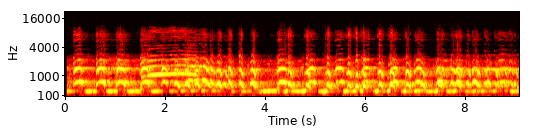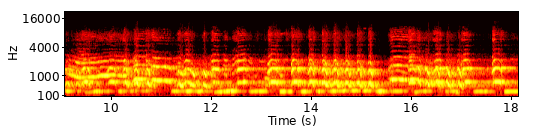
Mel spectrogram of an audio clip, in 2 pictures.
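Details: Siamangs give a long, continuous chorus of loud harmonic hoots and wails that rise and fall, songs amplified by the throat sac and sung as duets by mated pairs to strengthen their pair bond; Siamang.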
